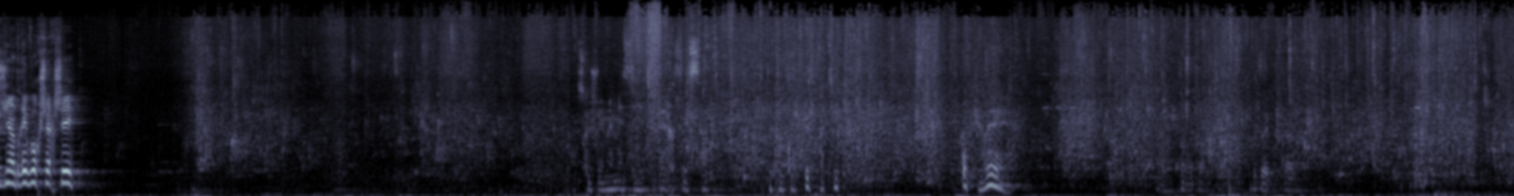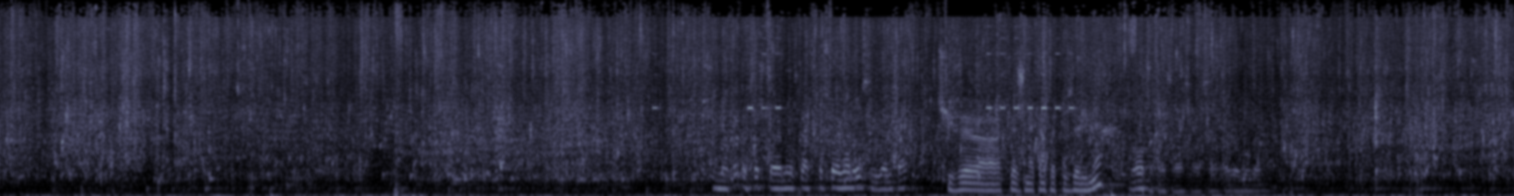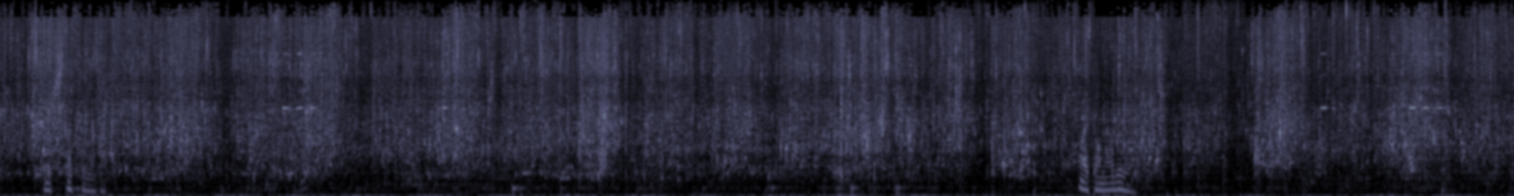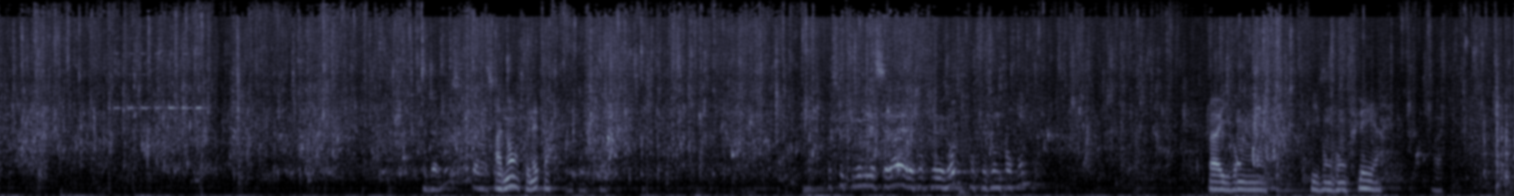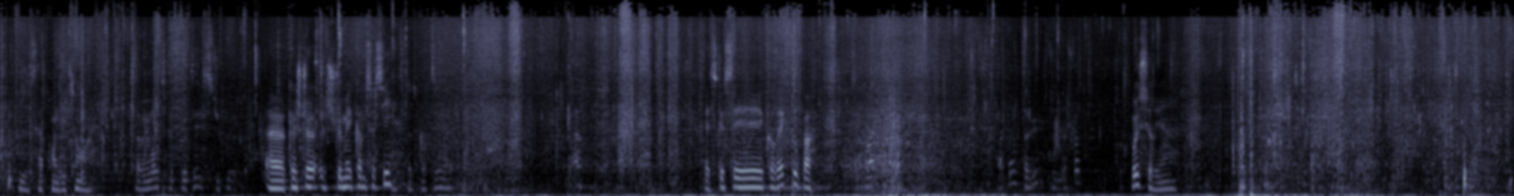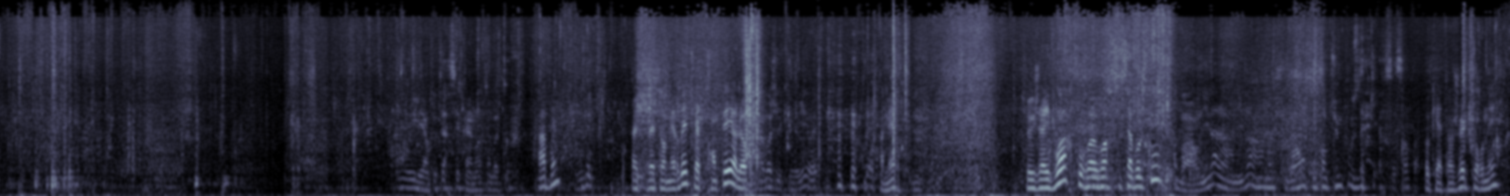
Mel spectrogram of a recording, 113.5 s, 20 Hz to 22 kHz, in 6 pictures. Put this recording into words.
We are exploring a flooded underground mine. In first, we cross a tunnel with few water (0:00 to 19:00 mn) and after we are going deep to the end of the mine with boats. It's a completely unknown place. The end is swimming in a deep cold 4 meters deep water, a quite dangerous activity. Because of harsh conditions, the recorder stopped recording. So unfortunately it's an incomplete recording.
